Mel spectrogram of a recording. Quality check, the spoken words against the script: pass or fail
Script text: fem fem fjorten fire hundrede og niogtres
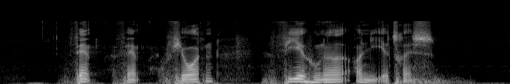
pass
